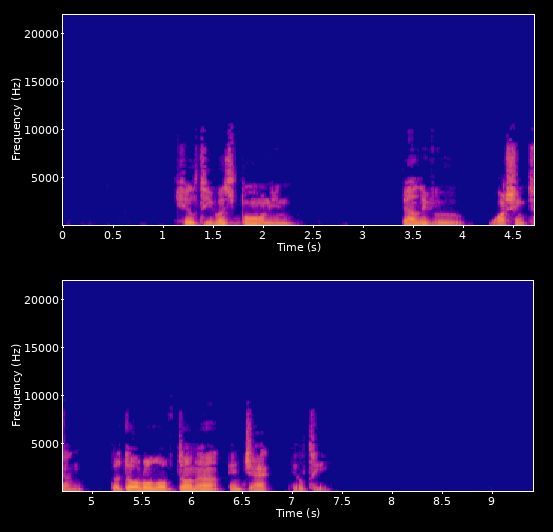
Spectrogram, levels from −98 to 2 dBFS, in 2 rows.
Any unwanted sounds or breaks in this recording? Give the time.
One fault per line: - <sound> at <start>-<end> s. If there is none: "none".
none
